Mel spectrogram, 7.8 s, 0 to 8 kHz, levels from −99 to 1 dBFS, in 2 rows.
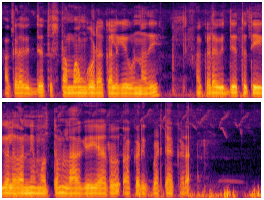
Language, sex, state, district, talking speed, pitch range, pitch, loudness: Telugu, male, Andhra Pradesh, Sri Satya Sai, 115 wpm, 80-85 Hz, 85 Hz, -18 LUFS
